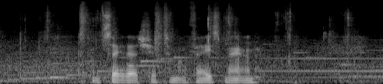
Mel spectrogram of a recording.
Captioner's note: Ludlow mumbles to himself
